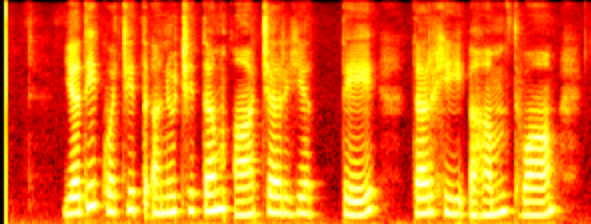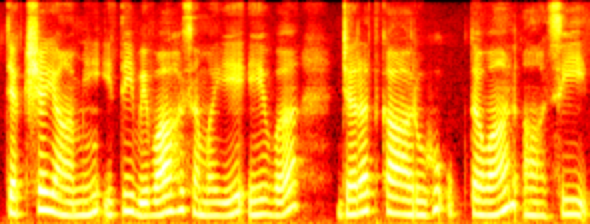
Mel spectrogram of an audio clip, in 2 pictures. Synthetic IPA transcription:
jɐd̪ikʋɐt͡ʃit̪ɐnut͡ʃit̪ɐmaːt͡ʃɐɾjɐt̪ːeː | t̪ɐɾhiʔɐɦɐmt̪ʰʋaːm | t̪jɐkʂɐjaːmiʔit̪iʋiʋaːɦɐsɐmɐjeːʔeːʋɐ | d͡ʒɐɾɐt̪kaːɾuɦuʔuk̚t̪ɐʋaːnaːsiː

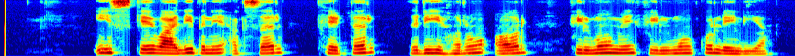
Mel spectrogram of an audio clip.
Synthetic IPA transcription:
ɪskeʋaːlɪd̪neʔɐksəɾ | k̪ʰeːʈəɾ | ɾiːɦɾõɔːɾ | fɪlmõmẽfɪlmõkoleːlijaː

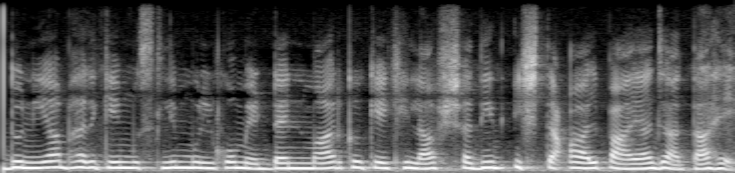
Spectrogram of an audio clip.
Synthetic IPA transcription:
d̪ʊnijabʱɐɾkemʊslɪmːʊlkõmẽɖɛːnmaːɾkːexɪlaːfʃɐd̪iːd̪ɪʃt̪ɪqaːlpaːjad͡ʒaːt̪aɦɛː

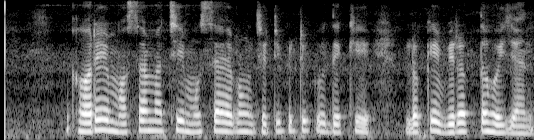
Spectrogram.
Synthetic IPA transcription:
ɡʱɔɾemɔsamat͡ʃʰimusaebɔŋd͡ʒʱiʈipiʈikud̪ekʰi | lokebiɾɔk̚t̪ɔɦojd͡ʒant̪i

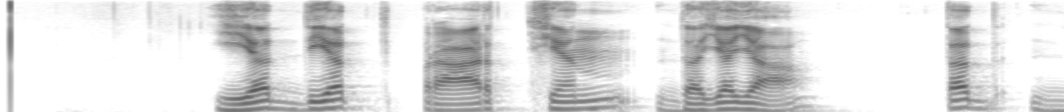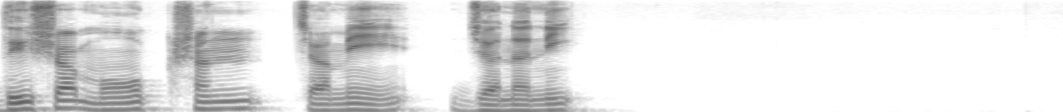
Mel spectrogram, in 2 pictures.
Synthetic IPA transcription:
jɐd̪jɐt̪̚ | pɾaːɾt̪ʰjɐnd̪ɐjɐjaː | t̪ɐd̪d̪iʂɐmoːkʂɐnt͡ʃɐmeːd͡ʒɐnɐni

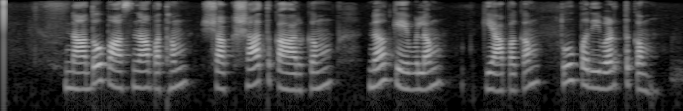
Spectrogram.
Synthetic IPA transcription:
naːd̪oːpaːsnaːpɐt̪ʰɐm | ʃɐkʂaːt̪kaːɾkɐm | nɐkeːʋɐlɐm | ɡjaːpɐkɐm | t̪upɐɾiʋɐɾt̪kɐm

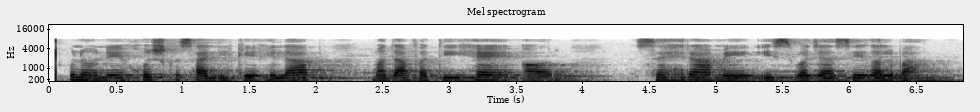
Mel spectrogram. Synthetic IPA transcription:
ʊnɦõːnexʊʃkəsaːlikexɪlaːfmɐd̪aːfət̪iɦɛ̃ɔːɾ | sɛɦɾamẽʔɪsʋɐd͡ʒaɦseɣɐlbaː

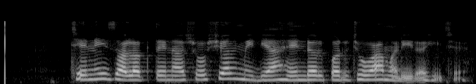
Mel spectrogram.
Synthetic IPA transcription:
d͡ʒenizələkt̪enasoʃjəlmiɖijaɦɛ̃ɳɖəlpəɾd͡ʒoʋaməɭḭɾə̰ɦḭt͡ʃʰḛ

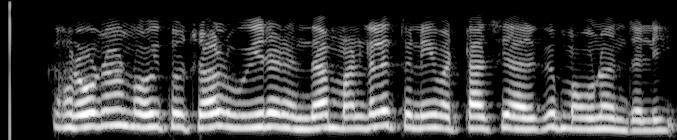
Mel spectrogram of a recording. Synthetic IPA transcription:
kɐɾoːnaːnoːjt̪oːt͡ʃːaːlʊjɪɾɐɾɯnd̪ɐmɐɳɖɐlɐt̪ːʊnɐɪʋɐʈːaːɾt͡ʃːɪjaːɾɯkːɯmɐʊnɐnd͡ʒɐli

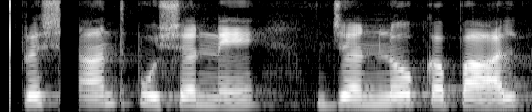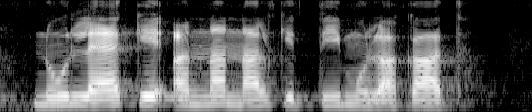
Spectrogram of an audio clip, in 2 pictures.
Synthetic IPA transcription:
pɾəʃãːnt̪puːʃənneː | d͡ʒənloːkəpaːlnũːlɛːkeʔənːãːnaːlkɪt̪imʊlaːkaːt̪

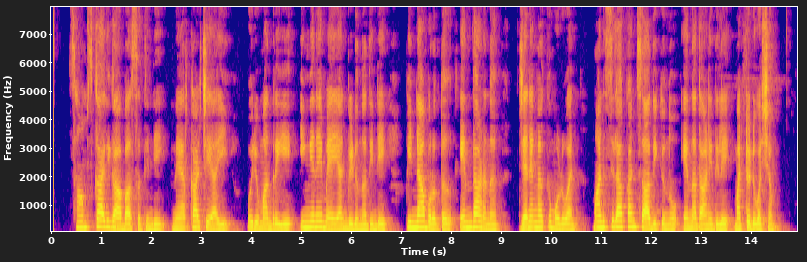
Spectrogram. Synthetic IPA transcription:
saːmskaːɾiɣɐaːbʱaːsɐt̪ːinde̞ne̞ːrkaːɻt͡ɕɐjaːji | o̞ɾumɐnd̪rije̞iŋːɐne̞me̞ːjaːnʋiɽunːɐðinde̞ | pinːaːburɐt̪ːɨe̞nd̪aːɳe̞nːɨ | d͡ʑe̞nɐŋːɐɭkɨmuɻuʋaːn | mɐnɐsːilaːkːaːnsaːd̪ʱikʲːunːue̞nːɐðaːɳiðile̞mɐtːo̞ɾuʋɐɕɐm

